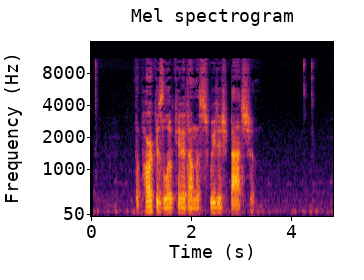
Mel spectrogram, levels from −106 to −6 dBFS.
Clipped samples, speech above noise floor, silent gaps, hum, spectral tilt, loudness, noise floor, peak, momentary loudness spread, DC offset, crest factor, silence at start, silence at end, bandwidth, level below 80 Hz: under 0.1%; 43 dB; none; none; -5.5 dB/octave; -25 LUFS; -68 dBFS; 0 dBFS; 10 LU; under 0.1%; 28 dB; 0.9 s; 1.6 s; 11.5 kHz; -60 dBFS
